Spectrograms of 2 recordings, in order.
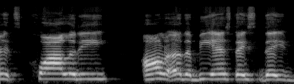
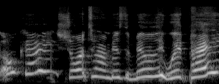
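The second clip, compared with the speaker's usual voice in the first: surprised; 9 semitones higher than usual. Retold or imitated. Learning about paid leave, much higher and amazed. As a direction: pitch leaps way up in disbelief.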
